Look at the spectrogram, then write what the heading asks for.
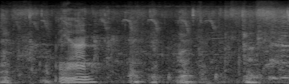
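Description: Piglets on a rural farm grunt and squeal in a busy jumble of close animal calls, with people talking over them throughout.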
